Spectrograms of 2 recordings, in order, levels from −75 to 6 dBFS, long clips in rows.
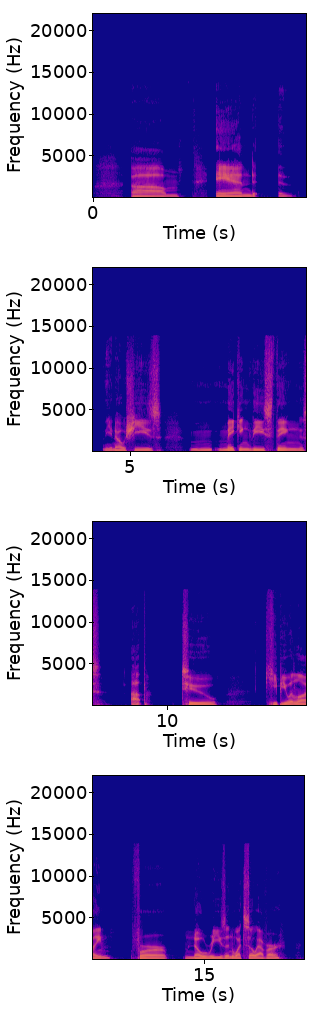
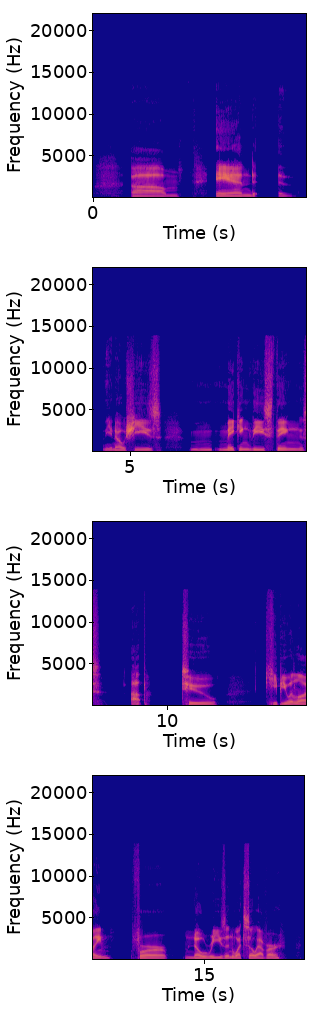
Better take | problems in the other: first | thin; very slightly; fading below 400 Hz

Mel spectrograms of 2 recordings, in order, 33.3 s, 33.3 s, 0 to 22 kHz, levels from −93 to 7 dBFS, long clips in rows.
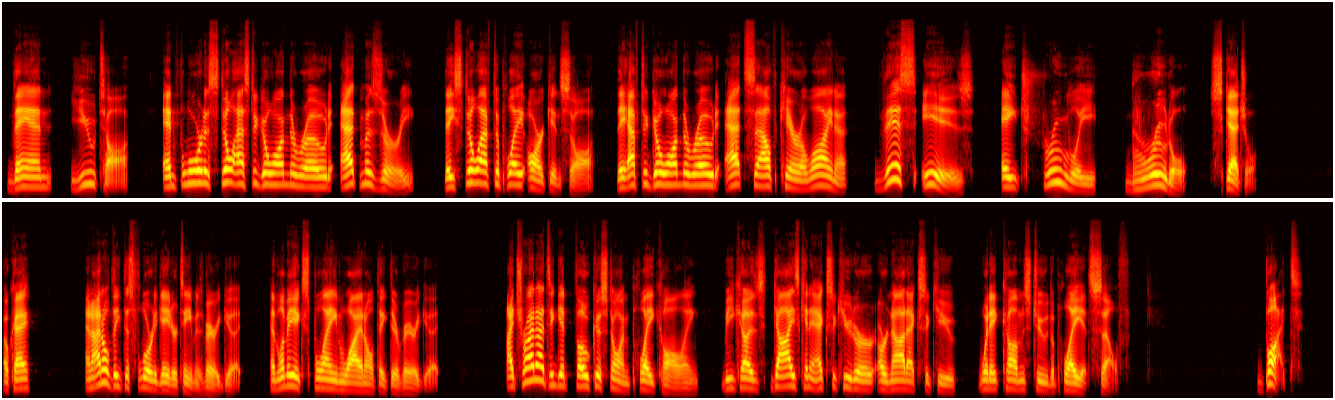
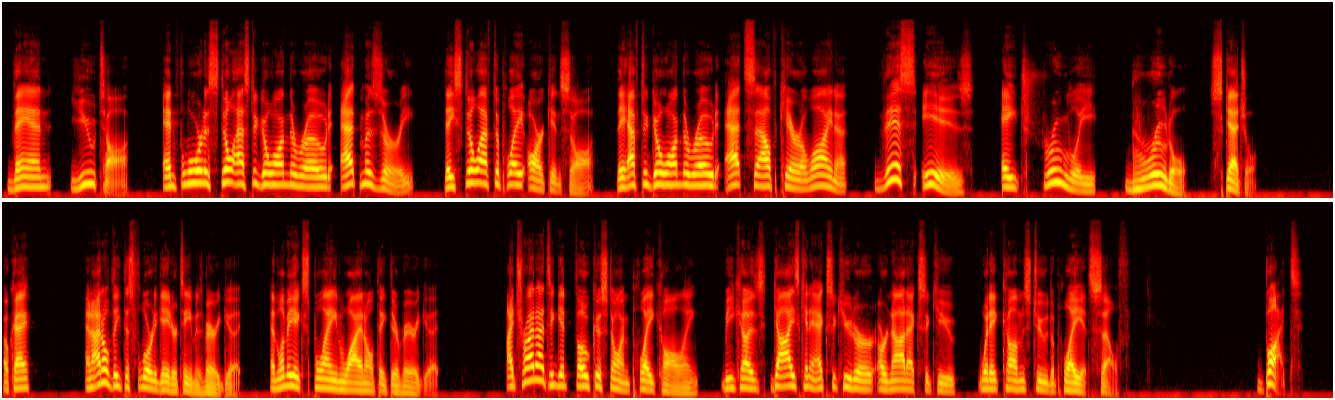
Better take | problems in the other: second | thin; somewhat; fading below 300 Hz

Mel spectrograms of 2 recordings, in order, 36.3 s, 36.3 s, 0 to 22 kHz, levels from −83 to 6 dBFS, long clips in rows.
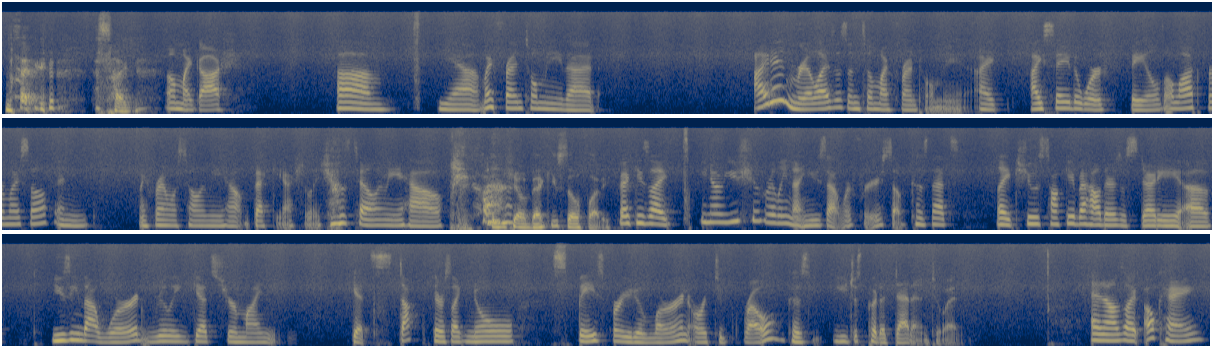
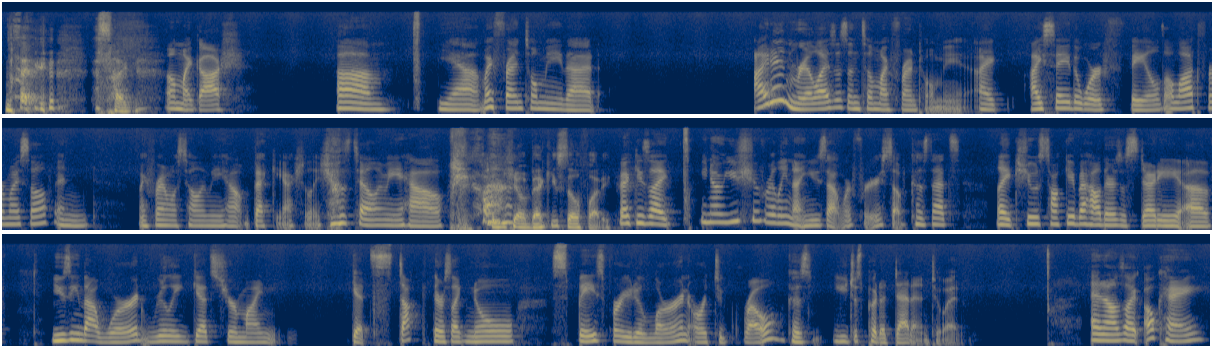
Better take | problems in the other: second | hiss; loud; throughout; 9 dB below the speech; faint in the second

